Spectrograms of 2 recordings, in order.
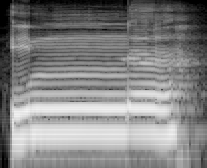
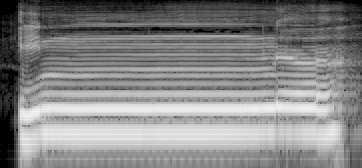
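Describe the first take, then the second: First: The nasal sound is held for one beat. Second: The nasal sound is held for three beats. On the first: The speaker calls it wrong. "tidak boleh dibaca satu harokat saja ... itu bacaan yang salah" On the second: The speaker calls it right. "tiga harokat"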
